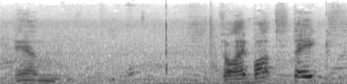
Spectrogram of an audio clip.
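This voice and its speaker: Over noticeable background noise, a man speaks at a fairly slow pace in a fairly high pitch with very wide pitch swings. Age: 80s+. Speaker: grandfather. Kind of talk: storytelling, casual family talk. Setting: outdoors, porch.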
